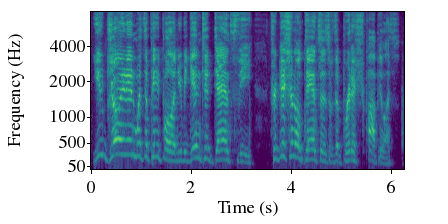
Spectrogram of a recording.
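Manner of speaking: ordinary delivery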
